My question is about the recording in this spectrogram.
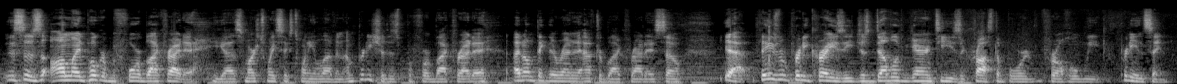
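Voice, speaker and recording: Reading old blog posts aloud on his casual vlog, the host, a poker streamer, adds wry, chatty comments along the way. His medium-pitched voice is fairly bright and quick, backed by faint music.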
